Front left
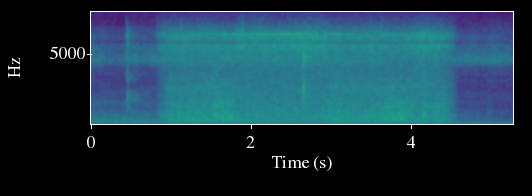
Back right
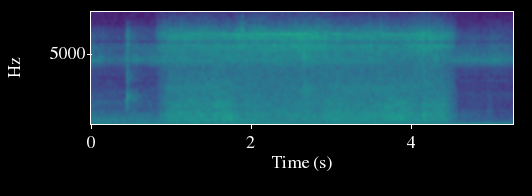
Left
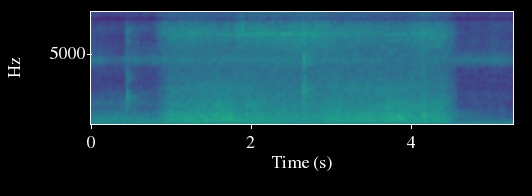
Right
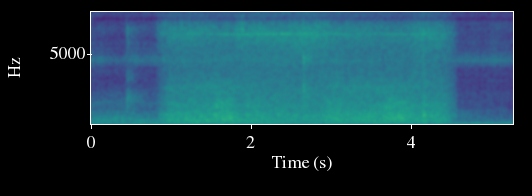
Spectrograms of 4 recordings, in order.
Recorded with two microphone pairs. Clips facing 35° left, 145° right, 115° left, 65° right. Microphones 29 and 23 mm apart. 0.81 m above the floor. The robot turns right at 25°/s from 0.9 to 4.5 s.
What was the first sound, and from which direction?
A finger snap, 150° left.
